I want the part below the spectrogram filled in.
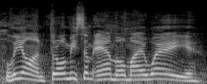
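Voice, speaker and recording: A woman streamer giving casual, excitable, playful reaction commentary during a game playthrough. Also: on the high side, normal speed. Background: game music and dialogue.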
